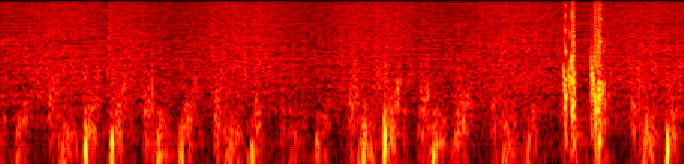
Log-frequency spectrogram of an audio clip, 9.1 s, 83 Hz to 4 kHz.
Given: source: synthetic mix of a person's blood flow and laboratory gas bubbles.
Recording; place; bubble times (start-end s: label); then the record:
Doppler ultrasound of blood flow; precordium
7.49-7.69 s: bubbles
7.85-8.08 s: bubbles
From the record:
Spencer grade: 1 (occasional bubble signal discernible with the cardiac motion signal, with majority of cardiac periods free of bubbles); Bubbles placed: anywhere in the cardiac cycle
